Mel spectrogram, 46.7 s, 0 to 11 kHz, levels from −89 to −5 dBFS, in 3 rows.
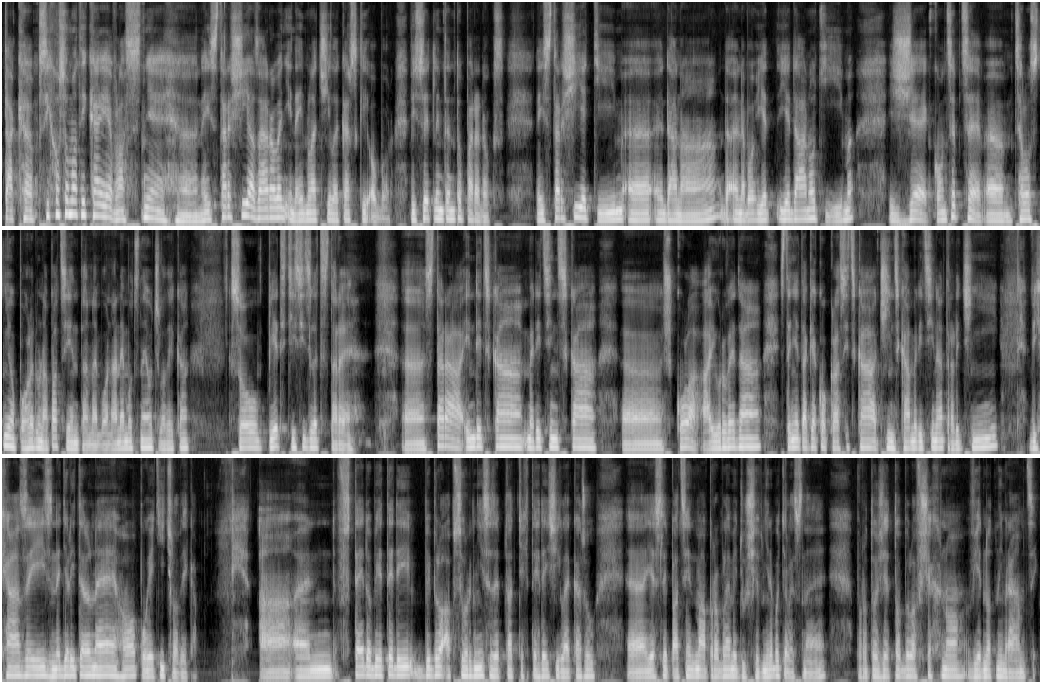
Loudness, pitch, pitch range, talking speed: -21 LUFS, 110 Hz, 95-120 Hz, 105 wpm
